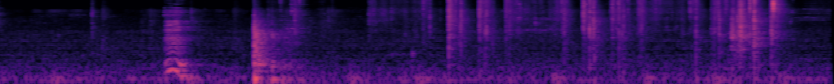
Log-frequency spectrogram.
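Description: Cards being handled on a table: a brief vocal murmur about two seconds in, a sharp knock just after, then a run of quick light clicks and taps from about halfway through.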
